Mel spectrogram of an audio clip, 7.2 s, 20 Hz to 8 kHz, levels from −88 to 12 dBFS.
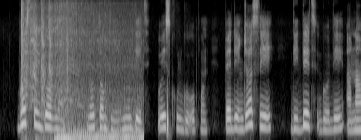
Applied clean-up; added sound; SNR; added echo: none; Engine; 0 dB; none.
